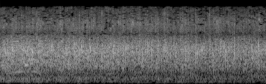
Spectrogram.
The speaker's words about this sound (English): of the people who leave church when I start giving the invitation, they're in such a hurry to get to the car that they miss the most meaningful part of the whole worship experience, when someone, if you're not clapping, I might be talking about you.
